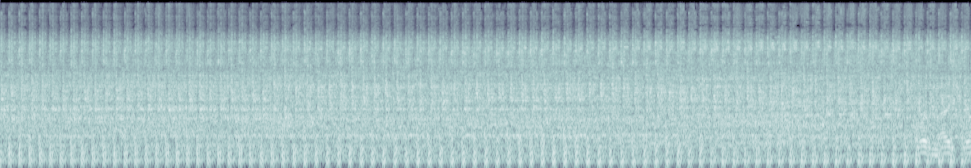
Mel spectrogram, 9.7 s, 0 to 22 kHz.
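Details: 1945 Gravely Model L single-cylinder tractor, first start-up after oil added and oil lines bled, strap started as the starter seemed to crank too slowly; even regular chuff about three beats a second, no misses or knocks: smooth, healthy idle.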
